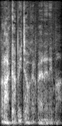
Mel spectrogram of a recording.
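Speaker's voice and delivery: hushed mutter under the breath, nearly whispered. Retelling someone's aside about an announcement this month: imitating someone muttering under his breath. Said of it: "under his breath he went".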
